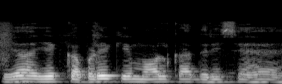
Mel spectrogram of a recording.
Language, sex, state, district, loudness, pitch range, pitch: Hindi, male, Jharkhand, Deoghar, -17 LUFS, 115-130 Hz, 120 Hz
